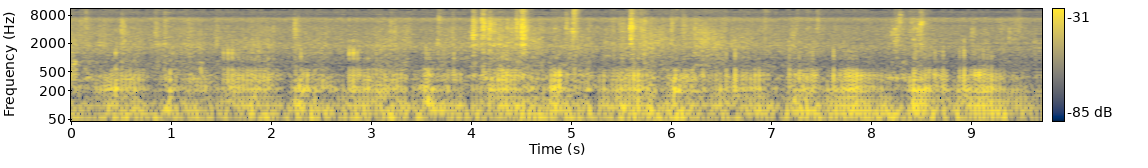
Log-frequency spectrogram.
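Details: Steady rumbling purr from a cat, dense and deep, rising and falling with regular breathing cycles, while scattered sharp clicks and rustles flick across the upper range.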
